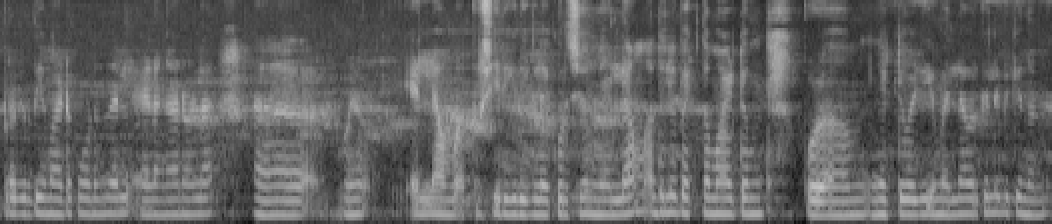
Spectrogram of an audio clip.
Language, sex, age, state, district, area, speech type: Malayalam, female, 30-45, Kerala, Thiruvananthapuram, urban, spontaneous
